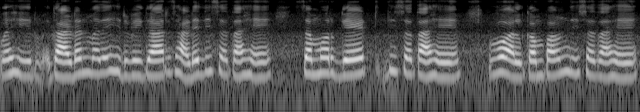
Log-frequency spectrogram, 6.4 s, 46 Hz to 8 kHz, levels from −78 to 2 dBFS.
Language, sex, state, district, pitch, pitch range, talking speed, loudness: Marathi, female, Maharashtra, Chandrapur, 255 Hz, 240-275 Hz, 150 wpm, -18 LUFS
